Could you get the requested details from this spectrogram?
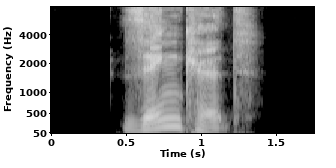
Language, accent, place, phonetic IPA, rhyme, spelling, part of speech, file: German, Germany, Berlin, [ˈzɛŋkət], -ɛŋkət, senket, verb, De-senket.ogg
- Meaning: second-person plural subjunctive I of senken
